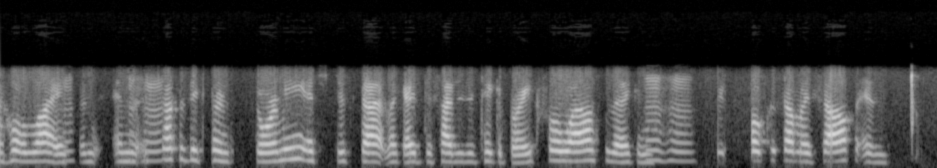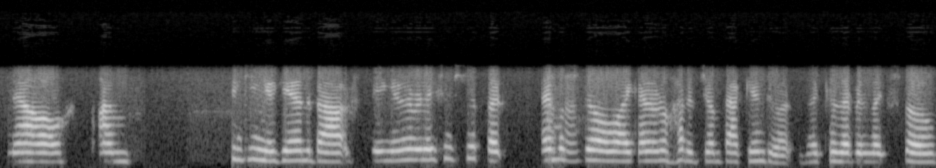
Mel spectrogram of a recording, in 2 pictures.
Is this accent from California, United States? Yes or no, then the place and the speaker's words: yes; Los Angeles, California, United States; born there; I was born in Los Angeles, California.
